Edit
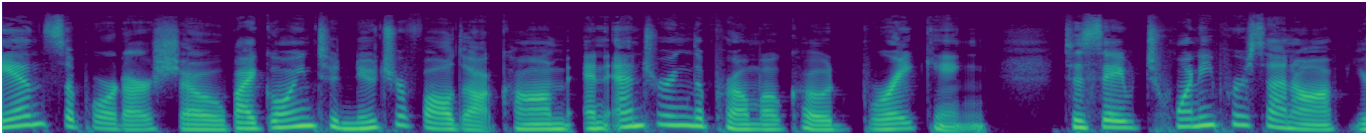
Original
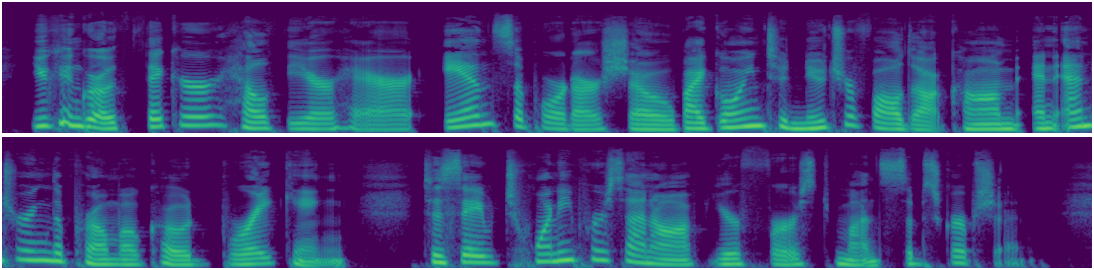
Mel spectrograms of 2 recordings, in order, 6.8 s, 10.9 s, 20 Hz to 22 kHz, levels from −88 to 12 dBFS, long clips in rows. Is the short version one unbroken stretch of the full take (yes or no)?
yes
